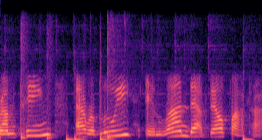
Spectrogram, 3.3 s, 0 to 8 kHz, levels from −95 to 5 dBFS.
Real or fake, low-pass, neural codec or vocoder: real; 7.2 kHz; none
